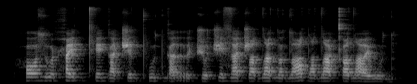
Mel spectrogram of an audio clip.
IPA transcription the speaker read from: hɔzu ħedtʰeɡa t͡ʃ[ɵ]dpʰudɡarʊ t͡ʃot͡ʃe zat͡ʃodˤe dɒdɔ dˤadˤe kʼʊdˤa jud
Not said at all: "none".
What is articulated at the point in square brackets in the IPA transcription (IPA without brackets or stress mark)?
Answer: ə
